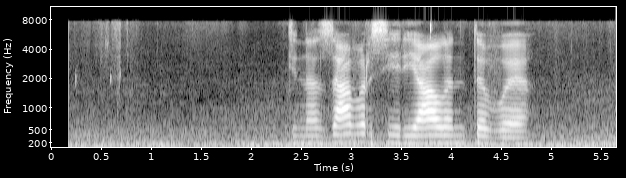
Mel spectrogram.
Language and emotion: Russian, neutral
